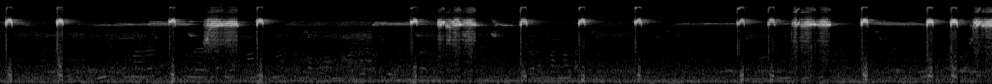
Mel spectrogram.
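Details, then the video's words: Blue-crowned hanging parrot in the wild, calling a rival: a rapid scatter of sharp, very high squeaks and a few longer buzzy, rasping notes, irregularly spaced across ten seconds, over a faint continuous high tone. "Suara Burung Serindit Memanggil Lawan Alam Liar"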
